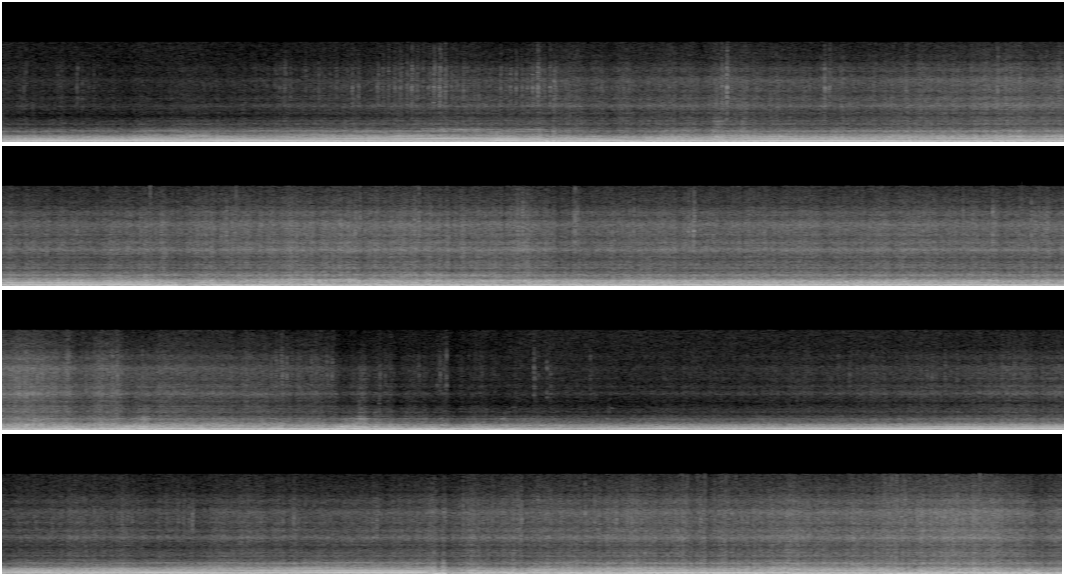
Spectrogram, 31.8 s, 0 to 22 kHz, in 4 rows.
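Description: Camaro SS 1LE's V8 heard on board at full throttle, revs climbing and dropping sharply at two upshifts about four and nine seconds in. The engine then holds a steady pitch at speed, dips and picks up again around twenty seconds in, and climbs hard once more before easing off near the end.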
